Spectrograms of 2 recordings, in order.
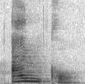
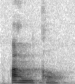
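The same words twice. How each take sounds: First: Ankle with a much more nasal a. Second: Uncle with a low, open uh and the jaw down; dropped jaw uncle. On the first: Teacher shows students the nasal vowel. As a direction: push the a of Ankle up into the nose. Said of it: "Mucho más nasal". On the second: Teacher contrasts uncle with nasal ankle. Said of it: "bajando la mandíbula". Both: Shown as a demonstration.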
